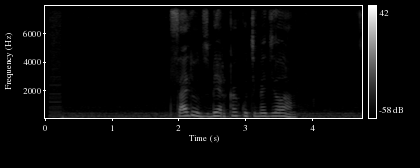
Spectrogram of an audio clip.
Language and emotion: Russian, positive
